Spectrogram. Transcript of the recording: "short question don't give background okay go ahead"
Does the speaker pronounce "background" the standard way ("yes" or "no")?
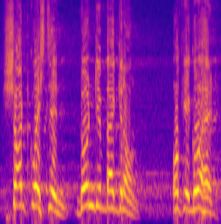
yes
